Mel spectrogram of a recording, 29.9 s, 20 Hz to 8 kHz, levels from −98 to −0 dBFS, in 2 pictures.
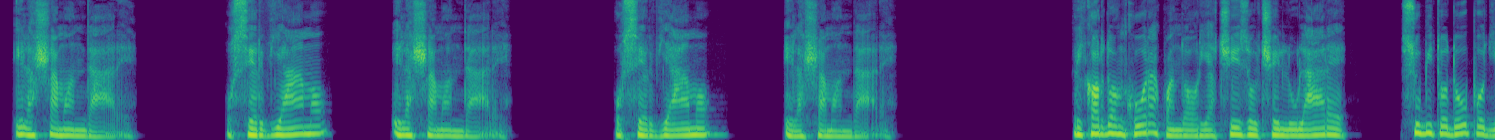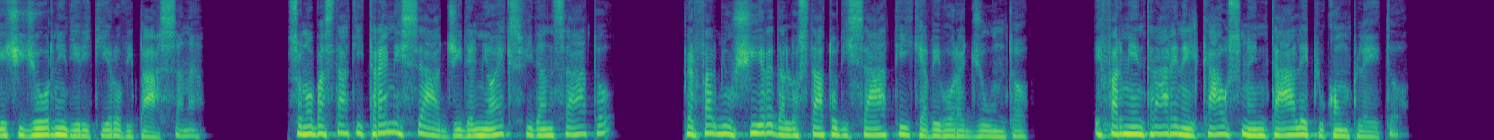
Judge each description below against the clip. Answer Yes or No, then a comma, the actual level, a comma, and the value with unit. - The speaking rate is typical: No, slow, 105 wpm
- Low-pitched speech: Yes, low, 130 Hz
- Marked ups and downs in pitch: No, average, 4.2 semitones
